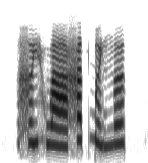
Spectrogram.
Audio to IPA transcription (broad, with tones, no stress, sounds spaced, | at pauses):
x ə˨˦ j h w aː˨˩ x a˦˥ t̚ ɓ ə̰˧˨ j ŋ əː˦˥ k̚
